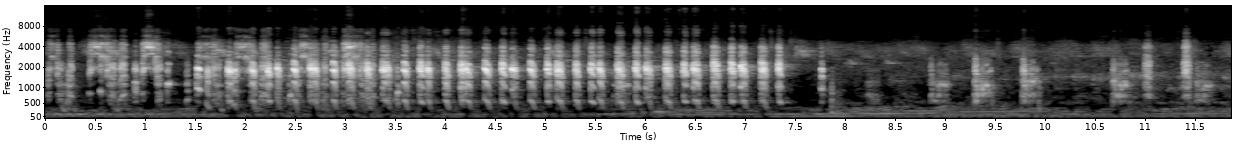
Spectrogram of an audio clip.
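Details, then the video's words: A Chukar partridge pair, described as female calls, gives a fast run of harsh, clucking chuk notes at about two per second that rises, then breaks into scattered calls, over a faint low hum. "چکور کی آوازیں|chakor pair | partridge sound | keklik sesi dişi |صوت طائر الحجل"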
